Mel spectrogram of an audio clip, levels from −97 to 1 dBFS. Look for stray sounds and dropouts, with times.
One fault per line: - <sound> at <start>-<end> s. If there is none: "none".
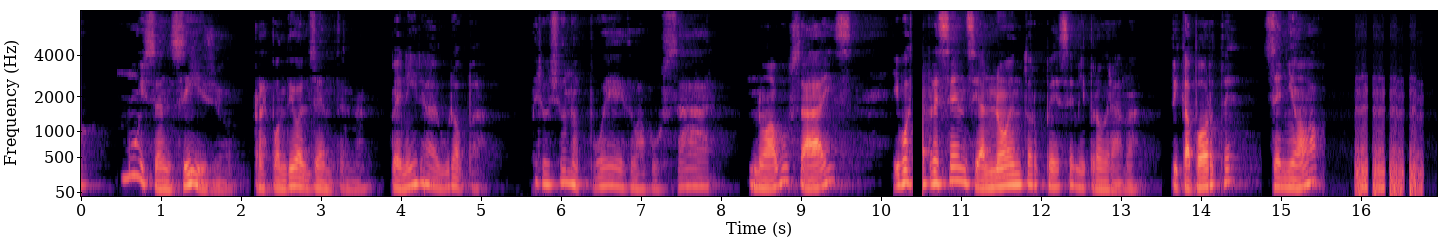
- dropout at 10.4-10.5 s
- laugh at 15.9-16.8 s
